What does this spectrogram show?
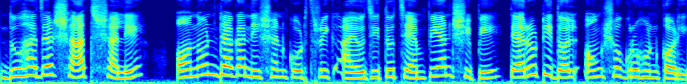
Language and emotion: Bengali, neutral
